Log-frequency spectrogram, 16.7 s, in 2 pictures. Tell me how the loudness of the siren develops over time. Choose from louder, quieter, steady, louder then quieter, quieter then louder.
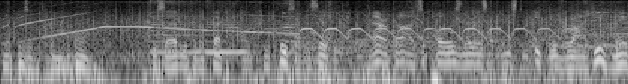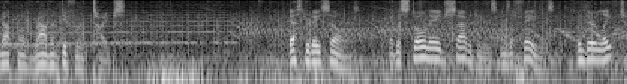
quieter.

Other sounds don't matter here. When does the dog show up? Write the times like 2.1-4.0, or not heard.
not heard.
